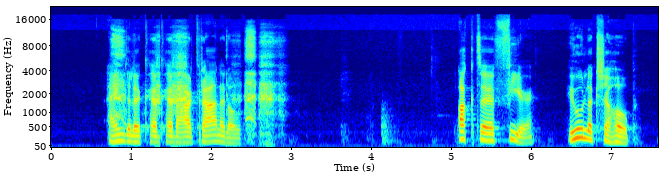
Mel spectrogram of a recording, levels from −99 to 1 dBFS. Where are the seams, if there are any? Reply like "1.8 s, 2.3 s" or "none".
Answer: 1.4 s, 2.2 s, 6.3 s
